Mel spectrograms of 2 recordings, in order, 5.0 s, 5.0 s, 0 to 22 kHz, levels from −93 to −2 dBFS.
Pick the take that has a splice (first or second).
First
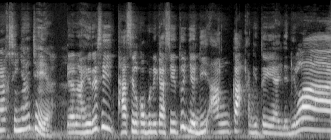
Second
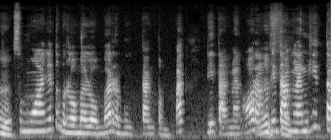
first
